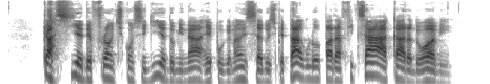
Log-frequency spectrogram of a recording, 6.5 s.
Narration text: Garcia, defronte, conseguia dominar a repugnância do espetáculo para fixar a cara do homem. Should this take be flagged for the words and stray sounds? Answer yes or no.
no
